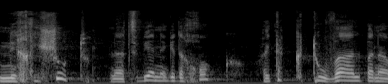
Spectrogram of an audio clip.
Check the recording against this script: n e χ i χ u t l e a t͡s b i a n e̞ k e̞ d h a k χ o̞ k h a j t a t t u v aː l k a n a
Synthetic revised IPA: n e χ i ʃ u t l e a t͡s b i a n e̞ ɡ e̞ d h a χ o̞ k h a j t a k t u v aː l p a n a

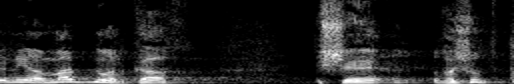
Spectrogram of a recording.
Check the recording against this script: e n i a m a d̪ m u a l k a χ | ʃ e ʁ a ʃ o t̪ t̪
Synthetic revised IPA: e n i a m a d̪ n u a l k a χ | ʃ e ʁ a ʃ u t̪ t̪

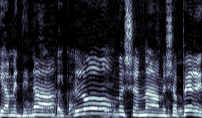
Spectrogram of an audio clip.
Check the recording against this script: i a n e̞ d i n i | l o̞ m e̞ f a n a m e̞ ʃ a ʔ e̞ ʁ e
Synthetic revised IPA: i a m e̞ d i n a | l o̞ m e̞ ʃ a n a m e̞ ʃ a p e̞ ʁ e

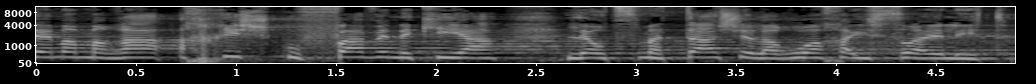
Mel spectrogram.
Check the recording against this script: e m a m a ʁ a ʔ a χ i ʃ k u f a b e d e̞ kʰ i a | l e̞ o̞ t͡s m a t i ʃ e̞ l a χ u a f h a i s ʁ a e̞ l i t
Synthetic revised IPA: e m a m a ʁ a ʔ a χ i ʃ k u f a v e n e̞ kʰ i a | l e̞ o̞ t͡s m a t a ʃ e̞ l a ʁ u a χ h a i s ʁ a e̞ l i t

